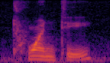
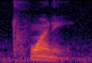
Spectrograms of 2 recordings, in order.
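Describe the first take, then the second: Both takes have the same delivery.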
